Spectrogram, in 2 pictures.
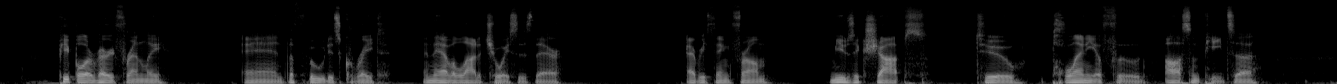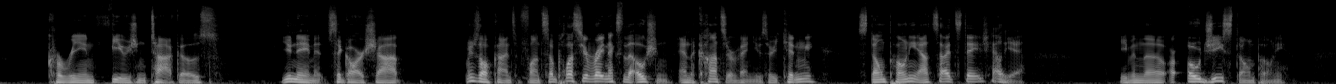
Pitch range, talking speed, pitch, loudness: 80-110 Hz, 150 wpm, 90 Hz, -32 LUFS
